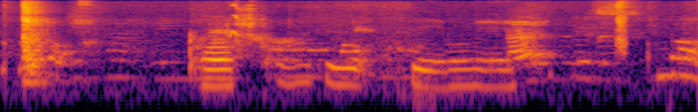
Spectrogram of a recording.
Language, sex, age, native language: Icelandic, male, 10, Icelandic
